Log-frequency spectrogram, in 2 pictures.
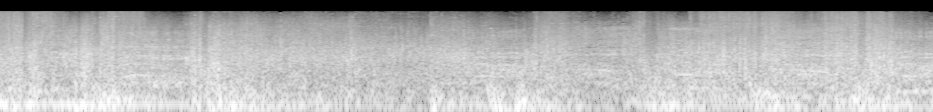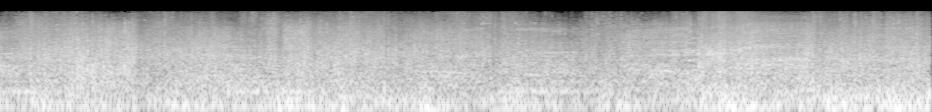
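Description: Explosions boom and crackle again and again.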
